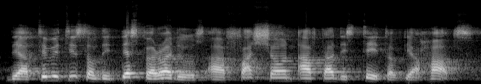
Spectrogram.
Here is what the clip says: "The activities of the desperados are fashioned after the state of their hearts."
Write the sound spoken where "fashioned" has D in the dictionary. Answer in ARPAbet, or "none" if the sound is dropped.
none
